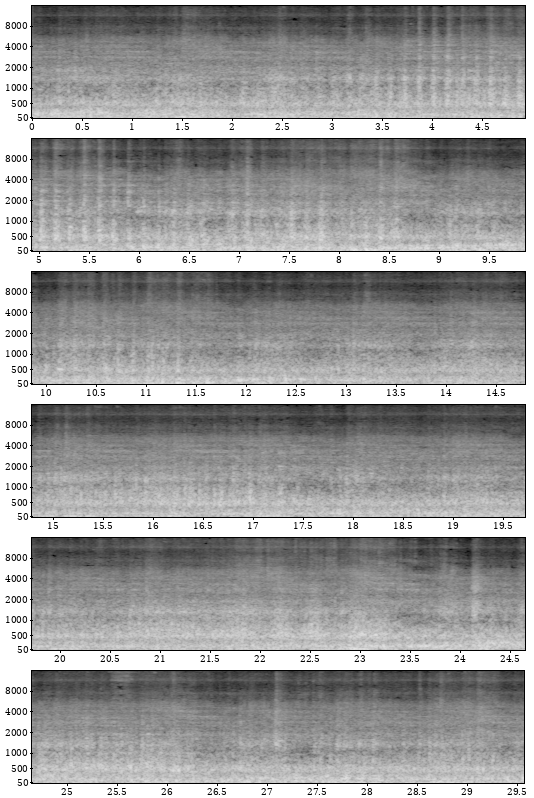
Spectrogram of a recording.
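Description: Freight train of tank cars rolling past: steel wheels rumbling and clicking on the rails in a steady, continuous run.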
